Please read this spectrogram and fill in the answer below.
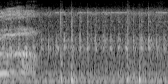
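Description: The tail end of a children's song recording. A voice trails off in the first half second, then a steady low hum with fast, even faint ticking runs on as the track winds down.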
